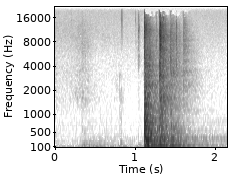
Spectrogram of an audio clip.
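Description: A mobile phone topples over and hits a hard surface with a single sharp thud, followed by a brief rattling clatter that fades within about a second. Faint low rustling comes before it.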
